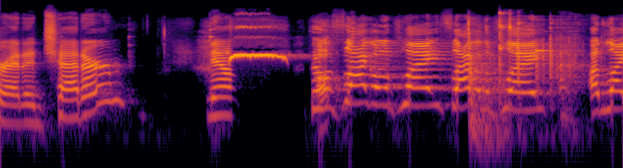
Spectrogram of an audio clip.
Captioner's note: whistle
